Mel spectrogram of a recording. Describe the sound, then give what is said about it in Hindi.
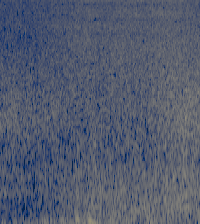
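A steady wash of ocean surf on a beach at night fills the scene, a broad hissing roar with faint swells as waves break and spread on the shore. No voices. “कितनी शांति है ना यहाँ पता है अगर तुम्हें इस शहर के भागदौड़ से दूर जाकर थोड़ा पॉज लेना है तो समंदर के किनारे आके बैठ जाओ”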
